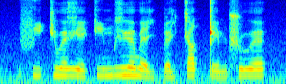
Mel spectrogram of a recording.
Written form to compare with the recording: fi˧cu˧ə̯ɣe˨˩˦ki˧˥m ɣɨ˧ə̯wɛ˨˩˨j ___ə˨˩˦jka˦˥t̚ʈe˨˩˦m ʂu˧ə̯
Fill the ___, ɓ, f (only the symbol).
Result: ɓ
